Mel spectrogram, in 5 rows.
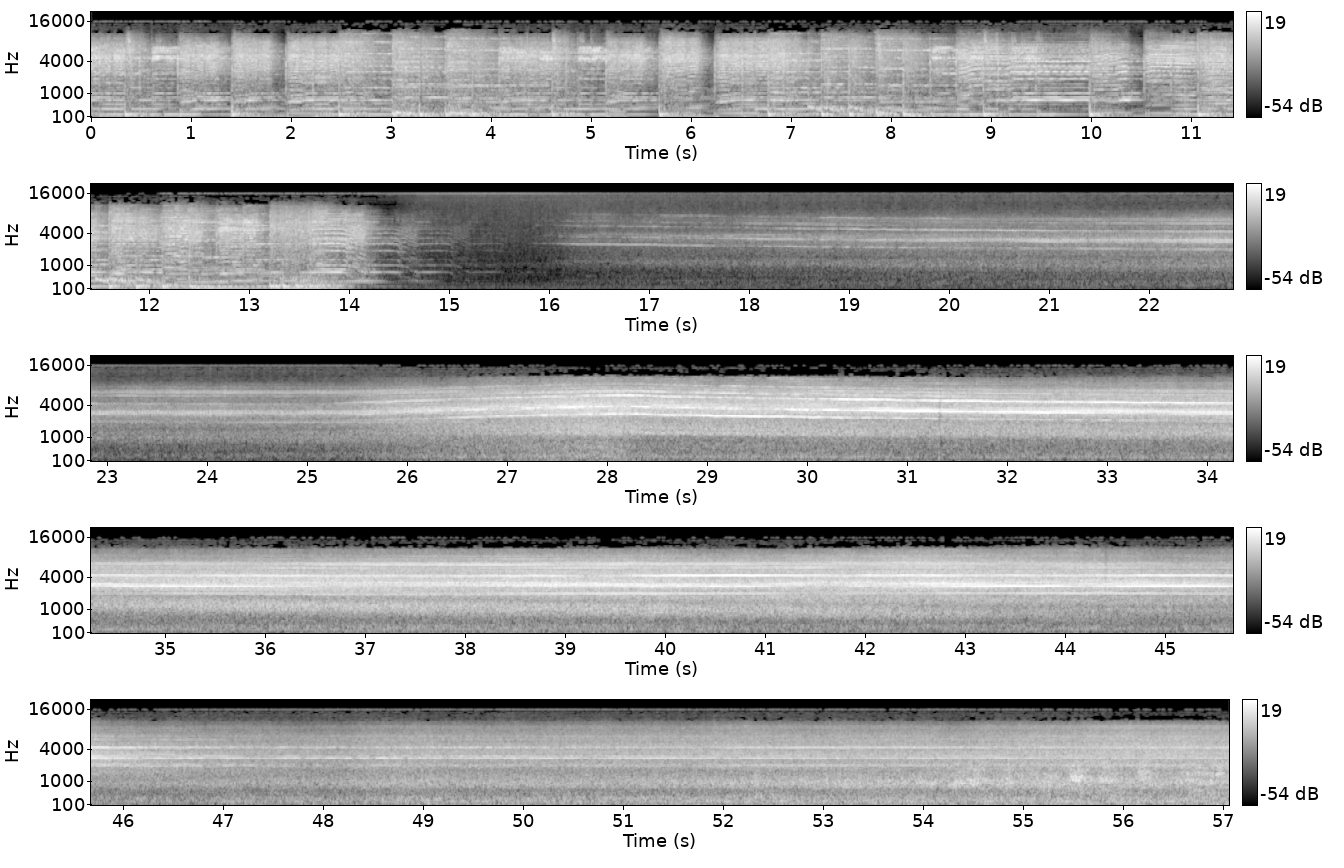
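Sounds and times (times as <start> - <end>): jet engine whine and roar: 0.0 - 15.2, 16.1 - 57.0.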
